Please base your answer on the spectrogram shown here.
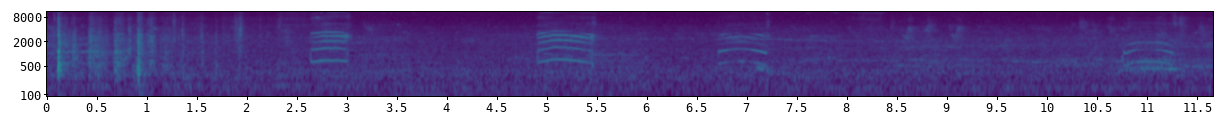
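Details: Cat meows, short arched calls spaced a few seconds apart, preceded by a burst of clicks and knocks at the start, with low background hiss.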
